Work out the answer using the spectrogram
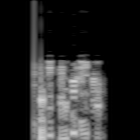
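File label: Police Northeast District Tactical, P25; Raleigh; wake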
